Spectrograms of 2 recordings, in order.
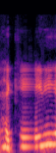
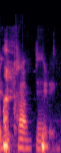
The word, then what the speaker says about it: Hekate: me her name, but to a 5-year-old, it sounds like someone sneezing when you say Hekate.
